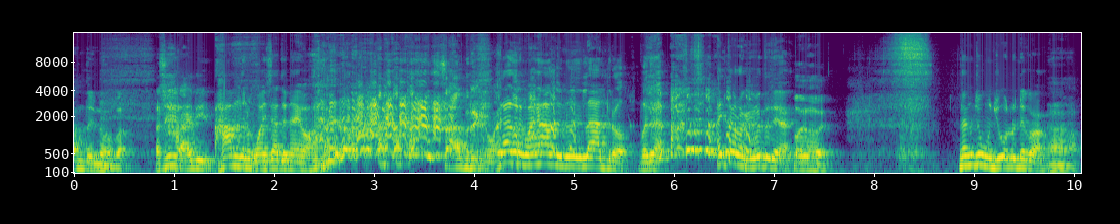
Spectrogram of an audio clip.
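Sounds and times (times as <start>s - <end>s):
man laughing: 2.4s - 7.3s.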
